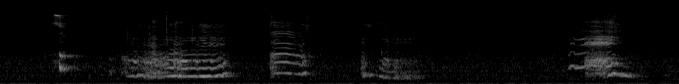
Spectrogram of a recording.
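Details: Female Shiba Inu indoors, filmed April 23, 2010, vocalizing to urge her owner to hurry with dinner while nosing toward the fridge: a few short, whiny, yodel-like howls and whimpers with gaps of quiet room between them.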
